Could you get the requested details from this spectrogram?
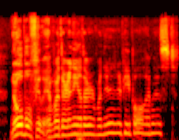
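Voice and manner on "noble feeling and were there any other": ordinary delivery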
